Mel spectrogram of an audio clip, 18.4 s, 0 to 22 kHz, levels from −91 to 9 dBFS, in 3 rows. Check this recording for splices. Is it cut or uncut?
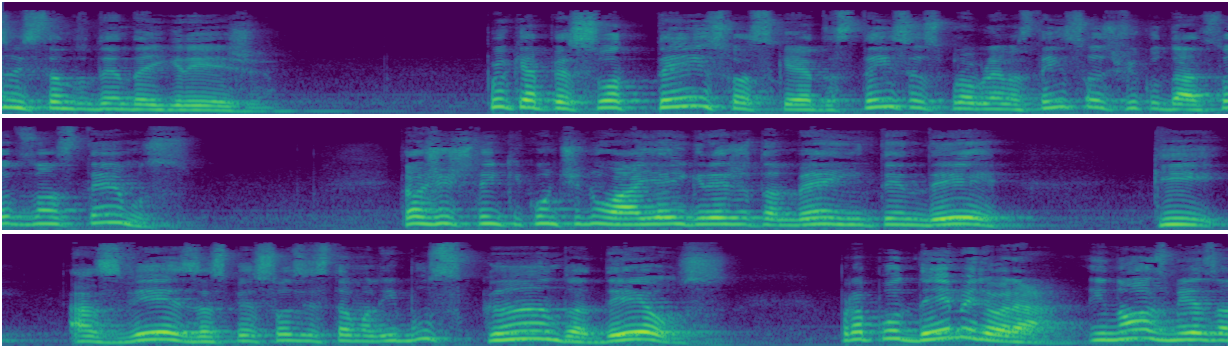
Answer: uncut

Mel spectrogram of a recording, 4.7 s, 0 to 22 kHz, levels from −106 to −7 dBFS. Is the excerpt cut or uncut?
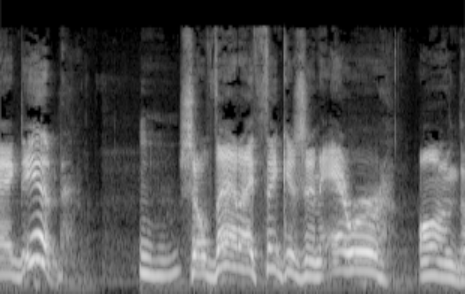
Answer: uncut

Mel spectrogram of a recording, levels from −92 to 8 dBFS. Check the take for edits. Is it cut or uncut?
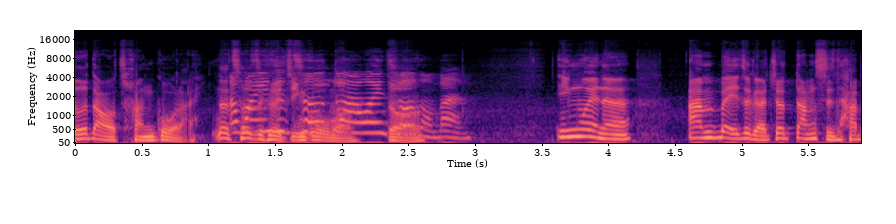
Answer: cut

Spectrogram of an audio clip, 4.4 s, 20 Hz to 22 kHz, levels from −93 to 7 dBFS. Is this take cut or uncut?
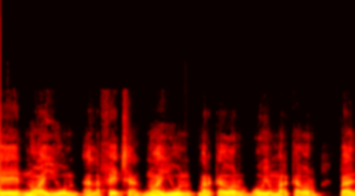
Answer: uncut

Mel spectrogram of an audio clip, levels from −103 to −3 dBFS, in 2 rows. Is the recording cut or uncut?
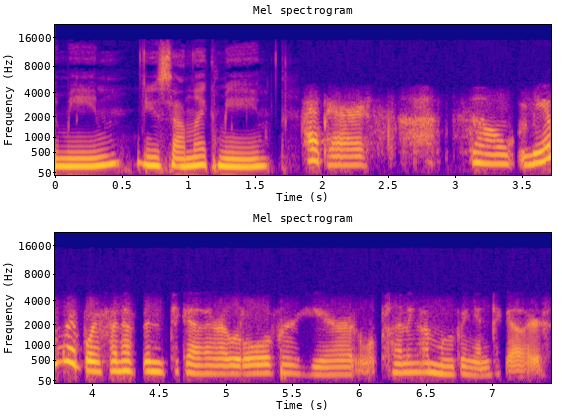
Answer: cut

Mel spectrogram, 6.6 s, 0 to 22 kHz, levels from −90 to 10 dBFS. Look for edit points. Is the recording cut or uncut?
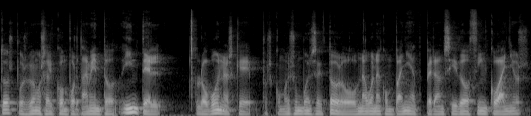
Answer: cut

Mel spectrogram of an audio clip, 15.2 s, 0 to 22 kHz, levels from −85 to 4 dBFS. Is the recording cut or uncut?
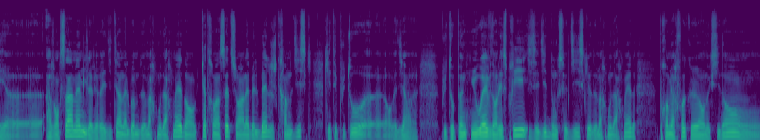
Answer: cut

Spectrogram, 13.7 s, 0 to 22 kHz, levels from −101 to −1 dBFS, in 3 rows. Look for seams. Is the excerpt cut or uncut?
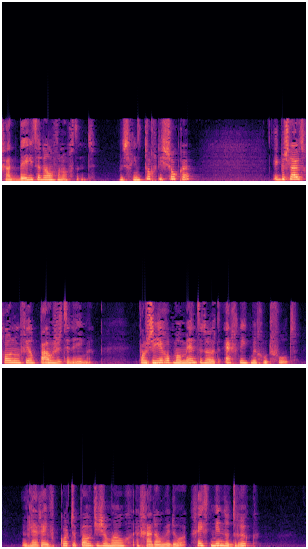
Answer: cut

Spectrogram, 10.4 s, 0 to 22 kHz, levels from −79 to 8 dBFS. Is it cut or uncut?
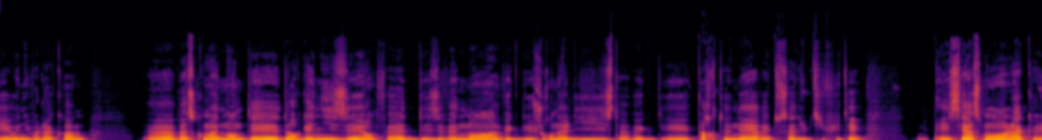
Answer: cut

